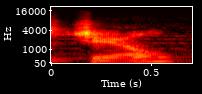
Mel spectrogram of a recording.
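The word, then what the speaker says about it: gaol: They actually pronounced gal as jail. I wonder if that was a typo.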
